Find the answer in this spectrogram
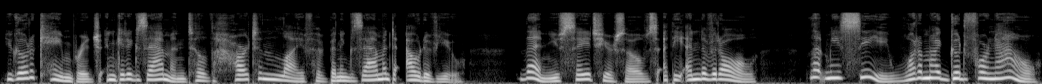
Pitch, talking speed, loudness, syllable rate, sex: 200 Hz, 220 wpm, -15 LUFS, 5.3 syllables/s, female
